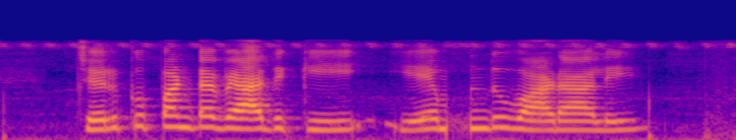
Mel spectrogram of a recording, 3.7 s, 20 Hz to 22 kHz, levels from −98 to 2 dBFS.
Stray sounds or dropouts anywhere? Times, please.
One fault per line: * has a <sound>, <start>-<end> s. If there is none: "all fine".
* has a dropout, 2.2-2.4 s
